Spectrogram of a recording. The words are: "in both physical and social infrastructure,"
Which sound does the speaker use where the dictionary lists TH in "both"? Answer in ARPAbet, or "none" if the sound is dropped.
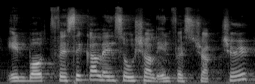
T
